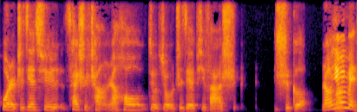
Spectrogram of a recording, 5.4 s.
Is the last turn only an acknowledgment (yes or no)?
yes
